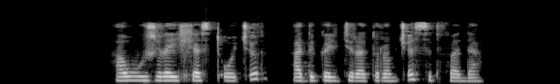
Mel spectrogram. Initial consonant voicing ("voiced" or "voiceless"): voiced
